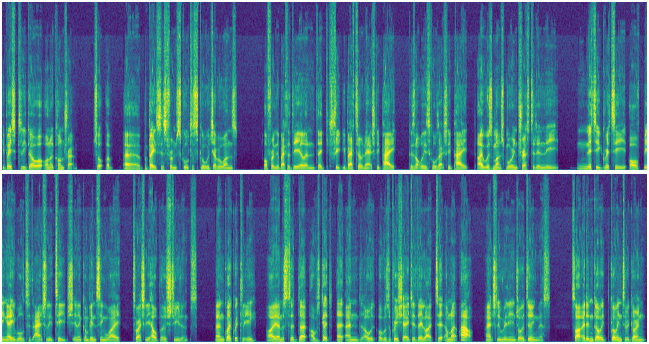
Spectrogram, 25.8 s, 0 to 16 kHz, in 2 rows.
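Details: Adult British man born 1975 with a persistent stammer, worst around age 28-29, treated with speech therapy in Britain after his Masters, still stammering now; stammering (stuttering).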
